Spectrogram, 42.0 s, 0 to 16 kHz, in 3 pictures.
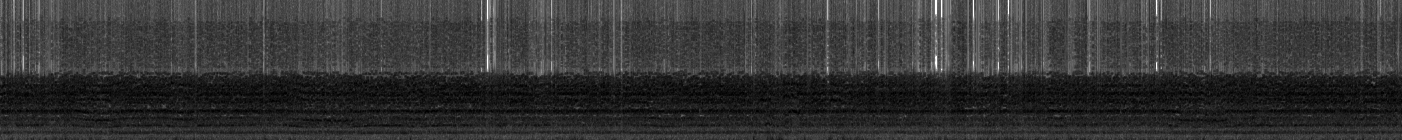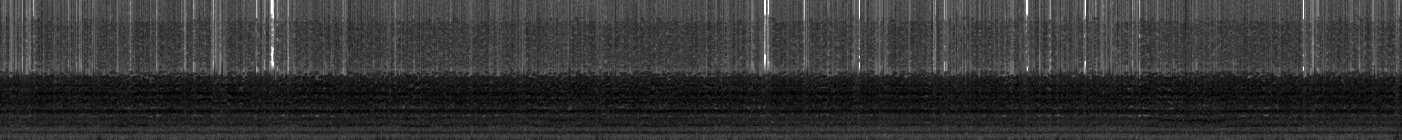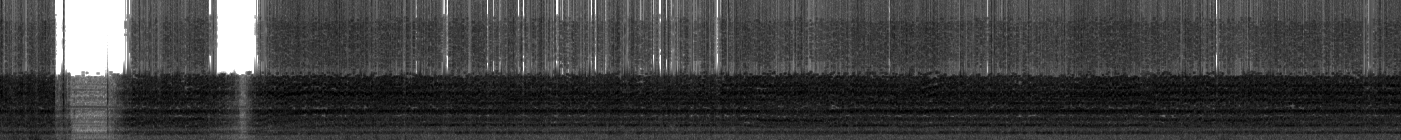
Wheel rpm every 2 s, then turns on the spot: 230, 230, 230, 230, 230, 230, 230, 230, 230, 230, 230, 230, 230, 230, 130, 160, 230, 230, 220, 220, 220.
none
